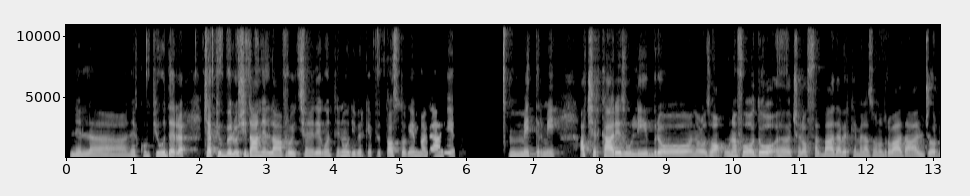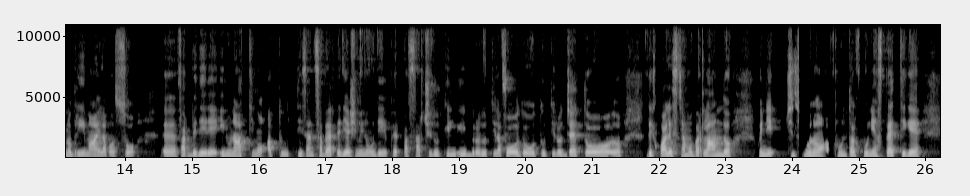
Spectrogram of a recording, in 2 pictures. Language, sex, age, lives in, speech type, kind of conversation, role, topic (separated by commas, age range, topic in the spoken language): Italian, female, 35-39, Italy, conversation, unstructured, none, Pensi che la tecnologia possa migliorare la qualità della vita in futuro?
